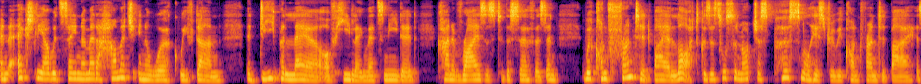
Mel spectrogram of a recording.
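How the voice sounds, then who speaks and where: A woman's plain, everyday voice, fairly low in pitch, with ordinary pitch variation at a moderate pace. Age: 40s. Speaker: author and menstrual cycle educator. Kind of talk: interview.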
